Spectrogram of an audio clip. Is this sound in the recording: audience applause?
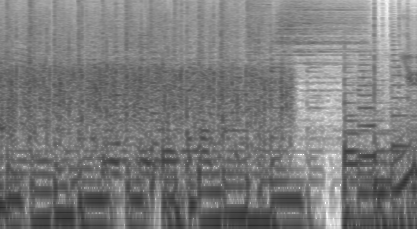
yes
